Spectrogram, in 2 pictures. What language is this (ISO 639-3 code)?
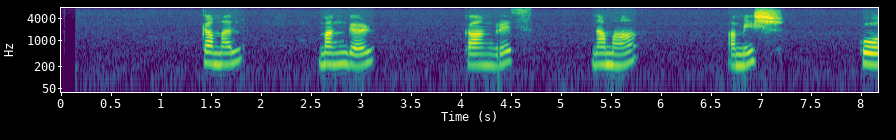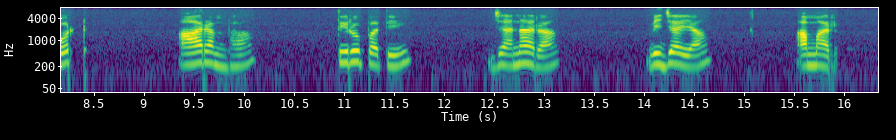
kan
